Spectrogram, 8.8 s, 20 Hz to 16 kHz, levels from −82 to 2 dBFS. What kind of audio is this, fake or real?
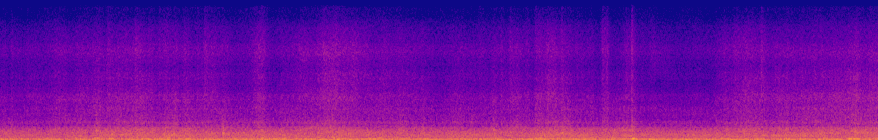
fake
